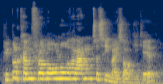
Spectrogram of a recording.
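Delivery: lightly voiced chatty hermit; a hint of a cheery cave dweller.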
